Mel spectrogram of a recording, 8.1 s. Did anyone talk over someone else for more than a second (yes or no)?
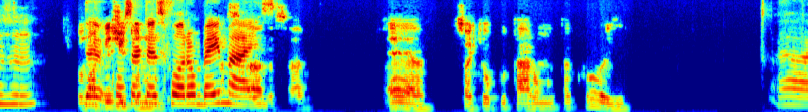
yes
